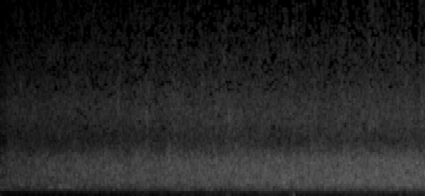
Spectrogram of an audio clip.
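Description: Sustained audience applause for a performer who gave a monologue, a dense wash of many hands clapping that builds slightly in loudness and holds steady throughout, with no voices standing out.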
